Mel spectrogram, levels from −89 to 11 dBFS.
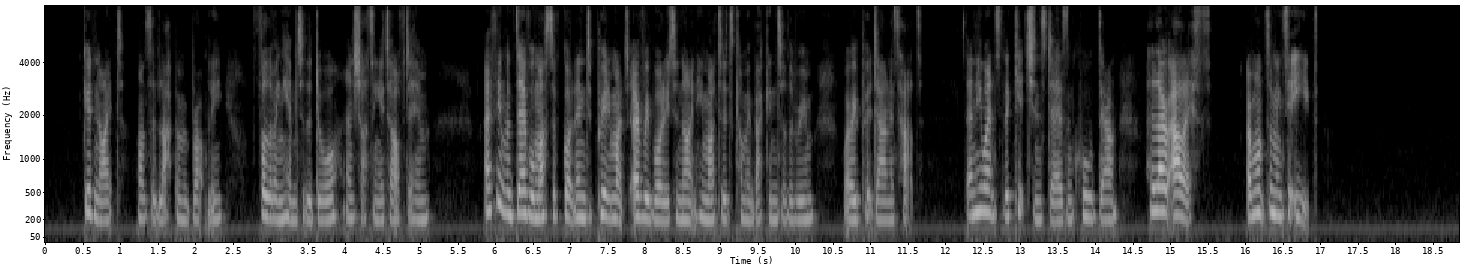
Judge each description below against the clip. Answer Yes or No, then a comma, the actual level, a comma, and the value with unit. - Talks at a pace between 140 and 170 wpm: No, average, 185 wpm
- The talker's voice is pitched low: No, high, 210 Hz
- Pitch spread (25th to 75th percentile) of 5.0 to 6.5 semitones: No, average, 3.0 semitones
